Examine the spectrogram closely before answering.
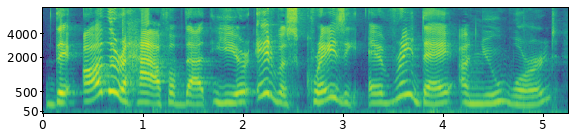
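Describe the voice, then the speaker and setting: A woman co-hosting a podcast in casual chat, speaking haltingly and searching for her words. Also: fairly high pitch, big pitch swings. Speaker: podcast co-host.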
